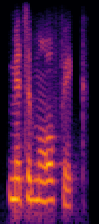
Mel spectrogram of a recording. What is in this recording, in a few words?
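"metamorphic", English, Indian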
